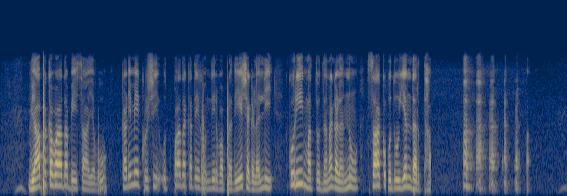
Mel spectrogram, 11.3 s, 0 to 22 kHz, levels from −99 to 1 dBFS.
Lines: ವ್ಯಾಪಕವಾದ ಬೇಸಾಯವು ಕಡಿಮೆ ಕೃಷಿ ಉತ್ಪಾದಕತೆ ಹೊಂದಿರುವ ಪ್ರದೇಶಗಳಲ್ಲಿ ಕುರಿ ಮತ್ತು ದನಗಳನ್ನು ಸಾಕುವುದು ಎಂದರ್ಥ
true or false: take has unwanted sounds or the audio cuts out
true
